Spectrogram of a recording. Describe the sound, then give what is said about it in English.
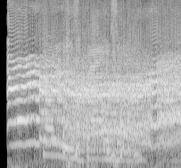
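A person lets out a loud, shrieking roar in imitation of Godzilla, one sustained raspy cry that starts abruptly and wavers downward in pitch for about two seconds. “Like the, and he does like the Godzilla noise and he starts breathing fire.”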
